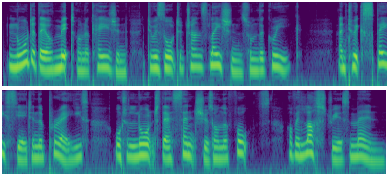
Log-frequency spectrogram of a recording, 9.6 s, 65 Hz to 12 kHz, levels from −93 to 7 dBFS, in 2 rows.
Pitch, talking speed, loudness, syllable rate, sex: 190 Hz, 185 wpm, -19 LUFS, 5.3 syllables/s, female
